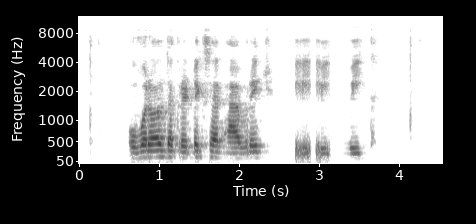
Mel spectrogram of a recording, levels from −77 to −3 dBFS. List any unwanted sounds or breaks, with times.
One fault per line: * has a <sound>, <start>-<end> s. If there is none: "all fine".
* has a laugh, 2.7-3.2 s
